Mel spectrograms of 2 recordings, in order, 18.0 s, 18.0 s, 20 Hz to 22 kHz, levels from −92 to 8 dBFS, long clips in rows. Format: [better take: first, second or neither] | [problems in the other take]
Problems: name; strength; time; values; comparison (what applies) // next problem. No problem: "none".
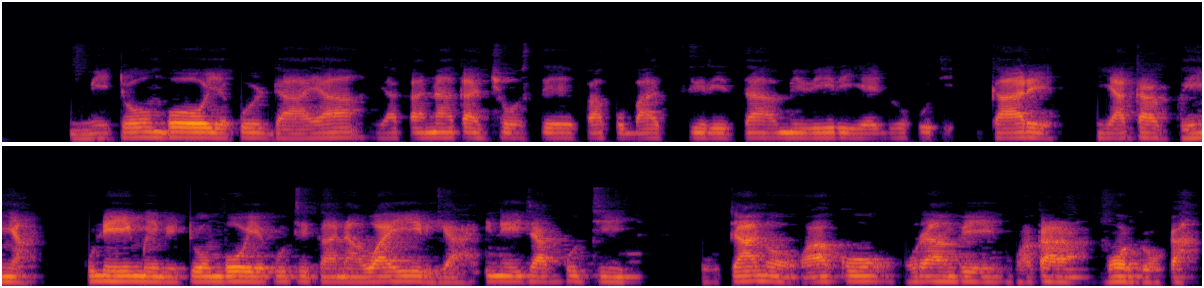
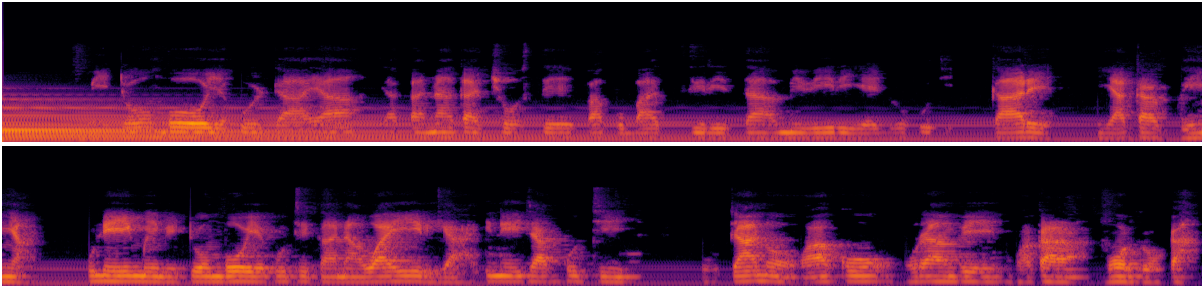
first | background sound (Piano); 7 dB below the speech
